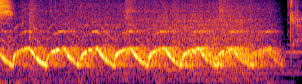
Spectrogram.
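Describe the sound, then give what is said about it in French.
An ambulance or police car siren in London yelps in quick, repeating up-and-down sweeps, loud, over a low rumble of traffic, then cuts off abruptly after about three seconds. “et le vacarme infernal des ambulances et voitures de police.”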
